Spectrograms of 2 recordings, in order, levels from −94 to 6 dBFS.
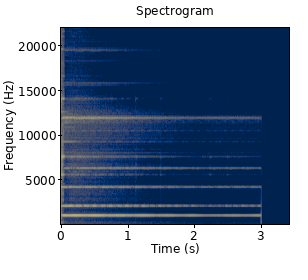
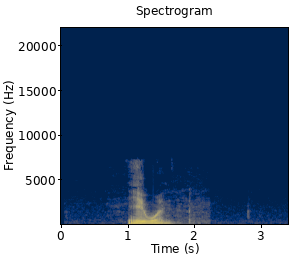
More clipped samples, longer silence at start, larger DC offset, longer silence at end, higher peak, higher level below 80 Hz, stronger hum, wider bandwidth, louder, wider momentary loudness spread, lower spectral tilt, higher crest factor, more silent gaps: neither; second, 0 s vs 1 s; neither; second, 0.4 s vs 1.75 s; second, -8 dBFS vs -2 dBFS; second, under -90 dBFS vs -52 dBFS; neither; first, over 20 kHz vs 7.2 kHz; second, -26 LUFS vs -16 LUFS; first, 21 LU vs 17 LU; second, 4.5 dB/octave vs -9 dB/octave; about the same, 20 dB vs 18 dB; neither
